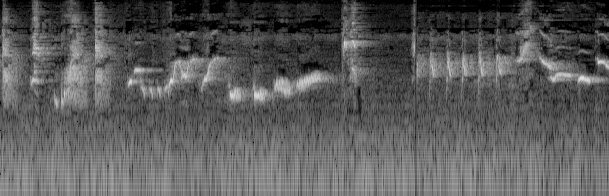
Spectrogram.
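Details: Energetic White-rumped shama song meant for training caged birds, packed with mimicry: sharp chips, gliding whistles rising and falling, a short high note, then a quick run of repeated notes ending in descending whistles.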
